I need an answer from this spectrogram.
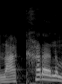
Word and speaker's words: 라가: 근데 우리가 지금 보고 있는 말씀에서이 라가는 라카라는 말 발음으로 되거든요.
